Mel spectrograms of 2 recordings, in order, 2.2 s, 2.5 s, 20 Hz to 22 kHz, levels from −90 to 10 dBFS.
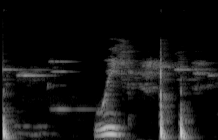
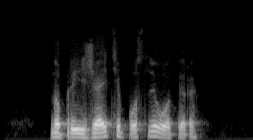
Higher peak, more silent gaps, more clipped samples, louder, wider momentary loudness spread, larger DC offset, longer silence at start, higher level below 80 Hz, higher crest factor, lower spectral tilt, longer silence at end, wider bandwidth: about the same, -4 dBFS vs -2 dBFS; neither; neither; second, -26 LUFS vs -18 LUFS; first, 21 LU vs 12 LU; neither; second, 0.05 s vs 0.5 s; second, -60 dBFS vs -54 dBFS; first, 24 dB vs 16 dB; second, -9 dB/octave vs -11.5 dB/octave; second, 0.3 s vs 0.6 s; first, 6.6 kHz vs 5.4 kHz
